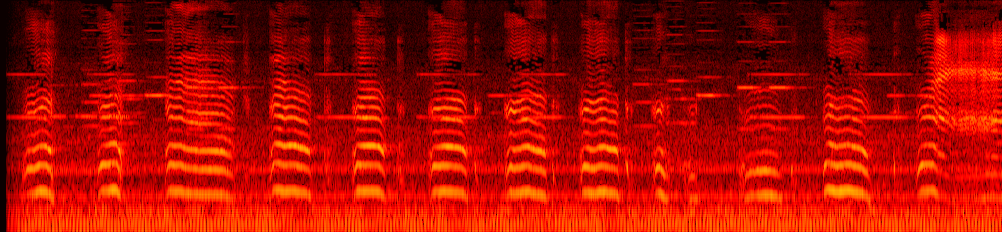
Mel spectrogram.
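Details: Newborn baby admitted to a neonatal care unit for treatment: rhythmic newborn crying, about one cry a second, over a steady low hum and faint music.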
